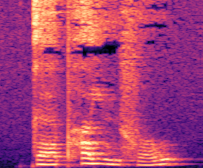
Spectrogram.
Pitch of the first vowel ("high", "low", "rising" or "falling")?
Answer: low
